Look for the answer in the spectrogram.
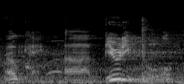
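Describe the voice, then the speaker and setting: A man's voice: mid-range voice, very animated, normal speed, recorded from a distance, crowd noise, noisy background, close to an everyday voice. A man playing a grumpy, reluctant, tough superhero, curt and exasperated, in a live comedy show. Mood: bored, sarcastic. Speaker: theme park show performer. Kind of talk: live comic storytelling stage show. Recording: echoey live show sound.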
